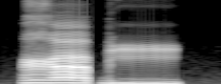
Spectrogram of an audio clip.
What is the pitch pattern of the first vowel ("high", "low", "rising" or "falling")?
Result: high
